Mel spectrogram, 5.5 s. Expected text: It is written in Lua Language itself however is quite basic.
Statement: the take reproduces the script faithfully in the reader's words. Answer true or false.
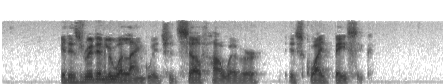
false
